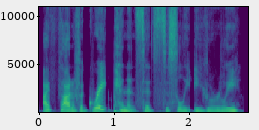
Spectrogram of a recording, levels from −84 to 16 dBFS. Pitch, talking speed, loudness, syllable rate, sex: 215 Hz, 195 wpm, -19 LUFS, 6.3 syllables/s, female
